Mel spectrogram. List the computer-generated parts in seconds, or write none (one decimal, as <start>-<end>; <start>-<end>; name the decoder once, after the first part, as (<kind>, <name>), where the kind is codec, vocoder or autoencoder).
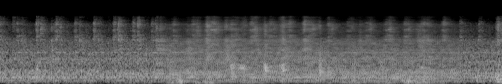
1.6-4.6 (vocoder, Vocos)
